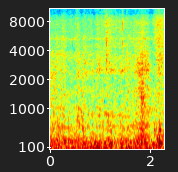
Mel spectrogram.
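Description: Quiet room tone: a steady faint hiss with no distinct sound events.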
